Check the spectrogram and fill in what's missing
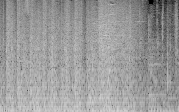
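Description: Rapid gunfire from the Free Fire battle royale game, a dense continuous burst of shots filling the whole stretch at steady loudness, with no talking.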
